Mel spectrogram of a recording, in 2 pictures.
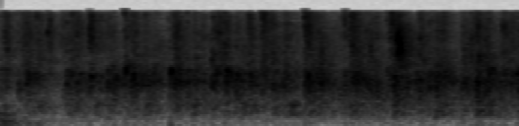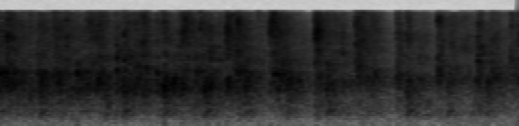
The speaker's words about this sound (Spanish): Sean bienvenidos todos, un fuerte aplauso.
